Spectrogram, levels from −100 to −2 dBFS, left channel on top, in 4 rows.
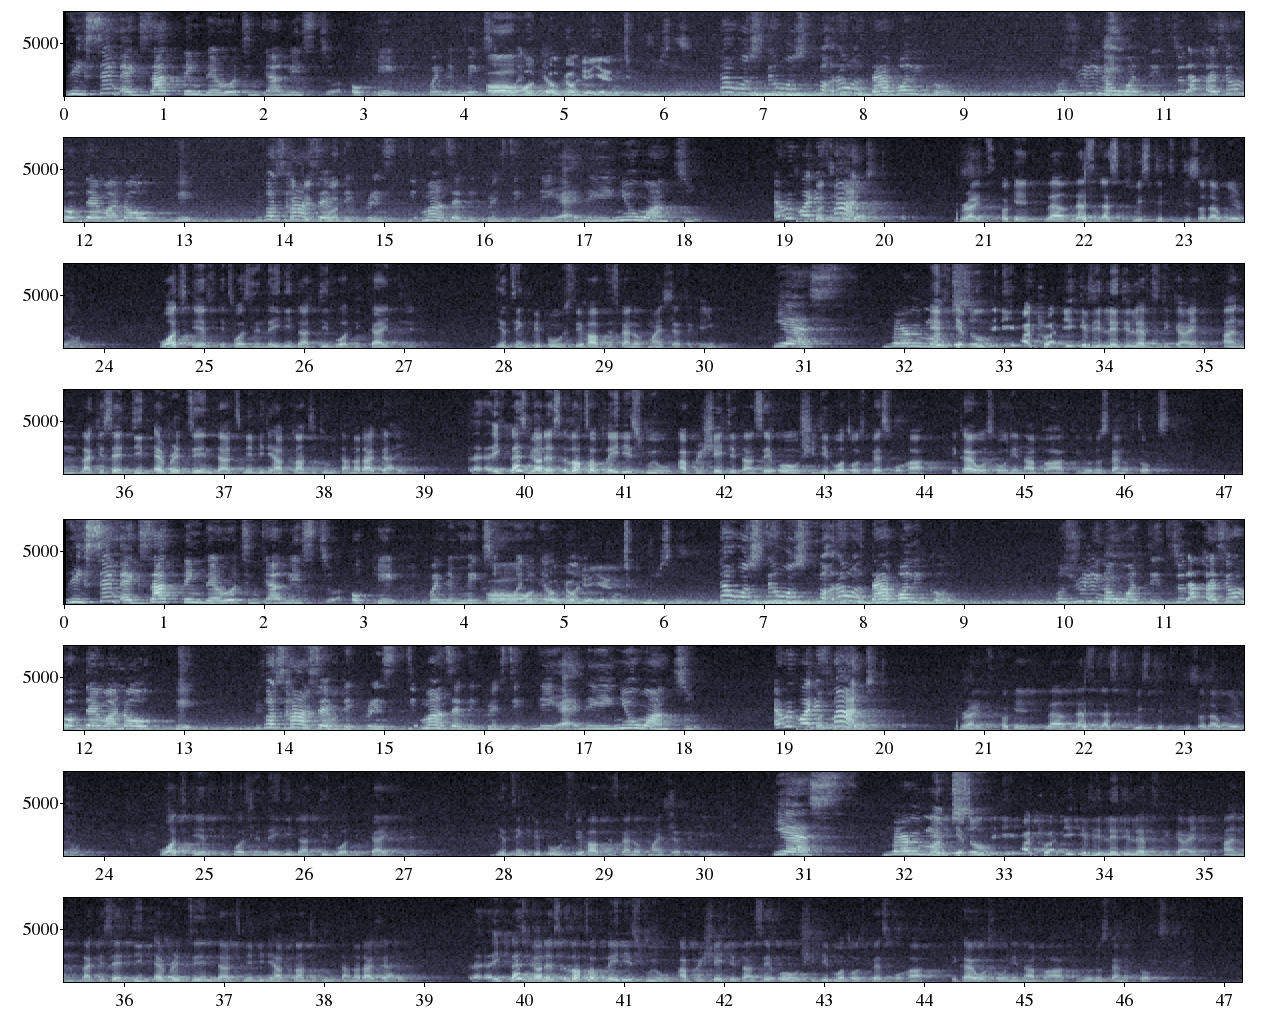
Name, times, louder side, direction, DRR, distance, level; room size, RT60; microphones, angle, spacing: voice 1, 0.0-3.4 3.6-6.1 6.5-8.9 9.9-13.1 13.7-18.1 18.9-19.9 30.7-31.3 31.8-32.9, right 3 dB, 30° right, 0.7 m, -29 dB
Thunder, 2.8-17.4, left 1 dB, 45° left, 1.9 m, -30 dB
voice 2, 4.2-5.7 10.4-10.5 14.2-14.5 19.5-19.8 20.7-23.8 24.5-27.1 27.9-30.1 32.2-38.8 39.4-44.0 44.4-46.3, left 2 dB, 85° left, 1.5 m, -30 dB
25.5 x 19.0 x 9.5 m
head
